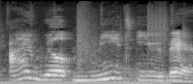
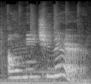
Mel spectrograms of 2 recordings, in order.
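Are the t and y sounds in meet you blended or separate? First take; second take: separate; blended. First: The t and y sounds stay separate. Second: The t and y blend into ch. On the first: The speaker calls it wrong. "I wouldn't say" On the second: The speaker calls it right. "I would say"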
